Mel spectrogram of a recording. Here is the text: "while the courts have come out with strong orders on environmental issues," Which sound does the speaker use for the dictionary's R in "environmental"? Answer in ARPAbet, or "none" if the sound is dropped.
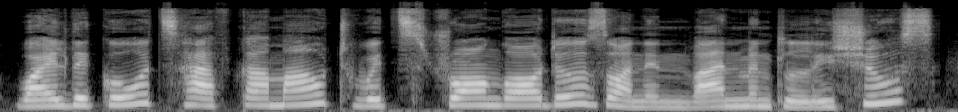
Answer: none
